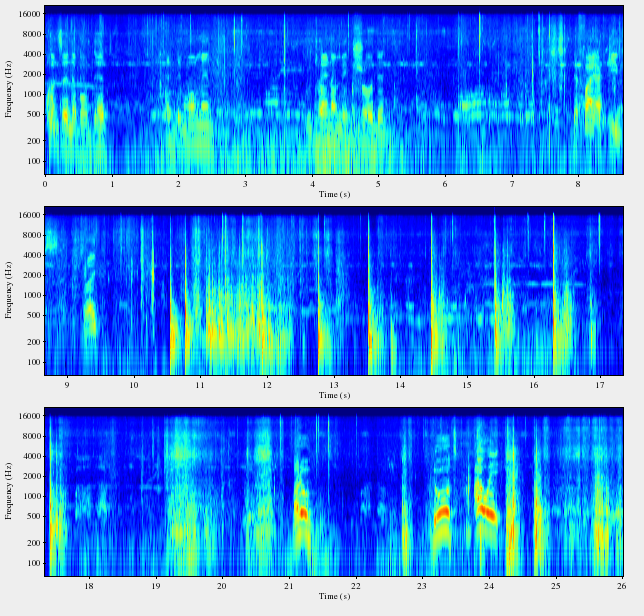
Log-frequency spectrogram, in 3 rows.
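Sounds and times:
machete chopping: 14.5 - 14.8.

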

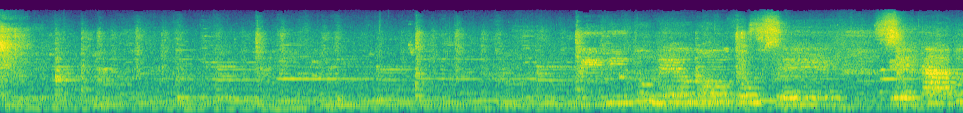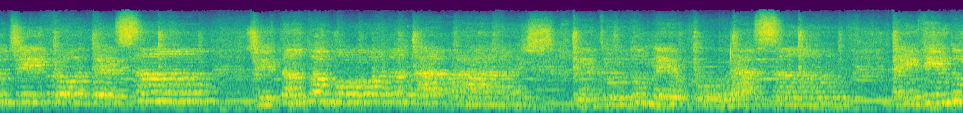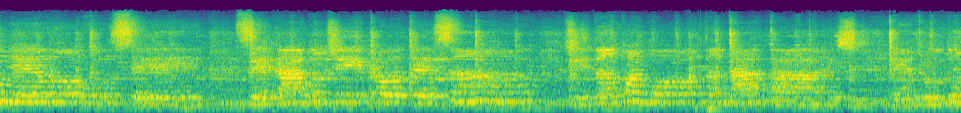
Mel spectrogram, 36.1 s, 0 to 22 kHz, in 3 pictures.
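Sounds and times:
choir singing: 7.2 - 36.0.

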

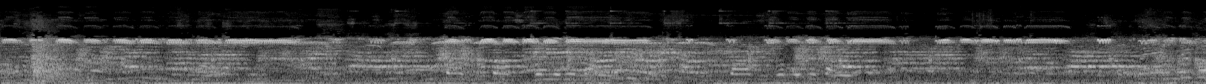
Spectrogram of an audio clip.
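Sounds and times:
crowd voices: 0.0 - 12.0
shrill whistles blowing: 0.0 - 12.0.

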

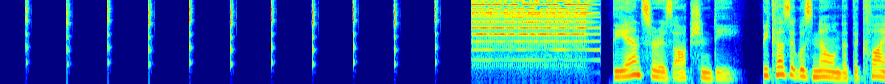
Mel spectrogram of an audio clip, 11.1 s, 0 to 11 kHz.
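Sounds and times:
timer tick: 0.3 - 5.6
ringing alarm tone: 5.9 - 7.5.

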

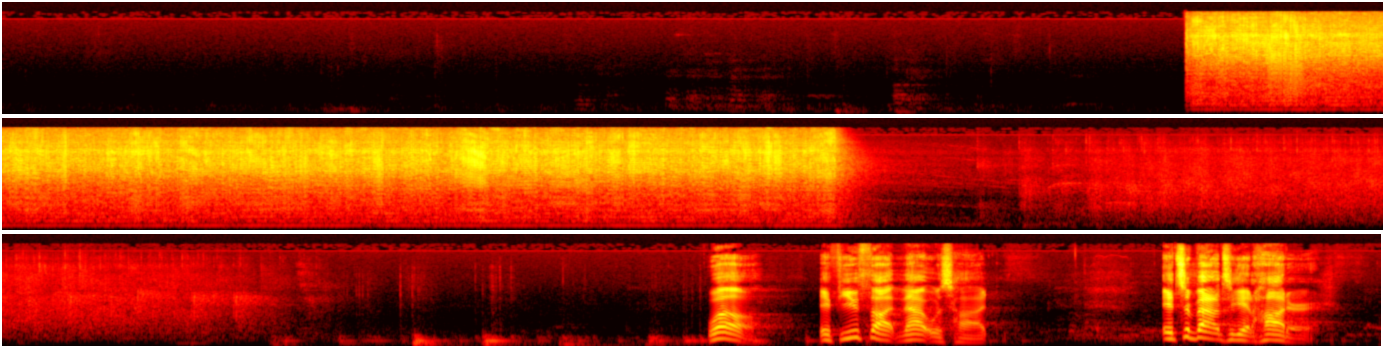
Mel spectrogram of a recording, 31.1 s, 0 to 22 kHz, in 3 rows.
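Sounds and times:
tesla coil electric buzz: 8.9 - 17.1.

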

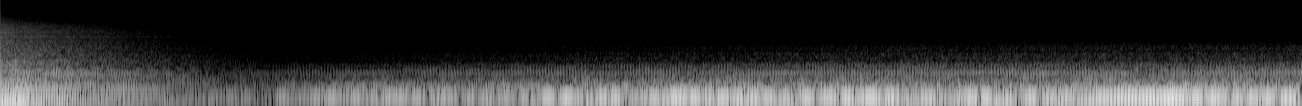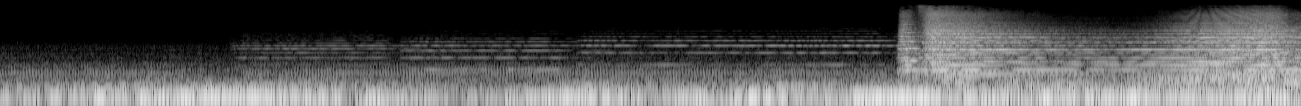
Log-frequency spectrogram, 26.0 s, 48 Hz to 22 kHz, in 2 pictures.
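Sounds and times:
deep steady rumble: 0.0 - 26.0.

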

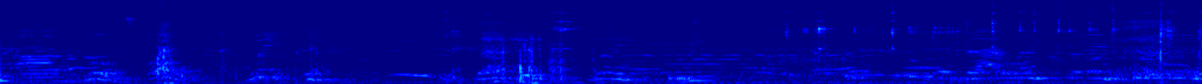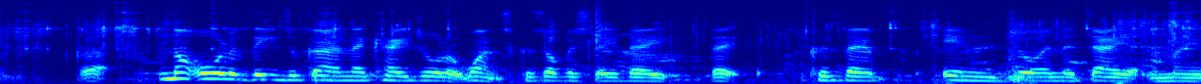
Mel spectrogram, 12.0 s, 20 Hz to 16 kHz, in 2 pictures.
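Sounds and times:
faint background voices: 0.0 - 12.0
plastic bag crinkling: 4.0 - 12.0.

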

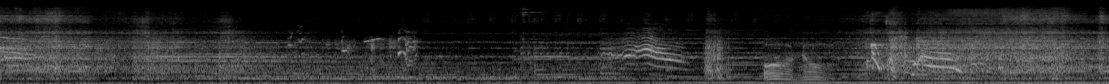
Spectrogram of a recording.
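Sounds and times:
background music: 0.0 - 11.0
cat-like cries: 6.0 - 7.0.

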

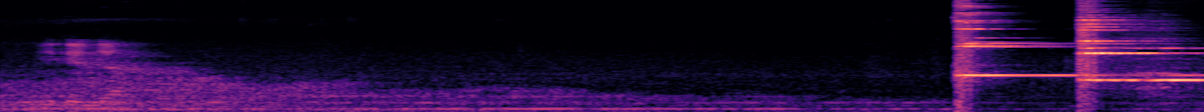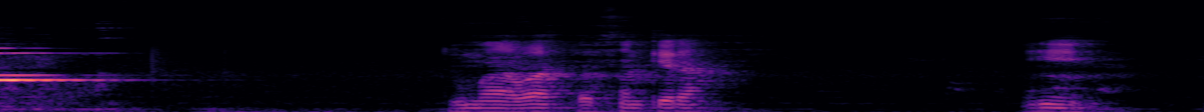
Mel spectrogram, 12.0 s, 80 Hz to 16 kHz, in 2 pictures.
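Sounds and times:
steady low hum: 0.0 - 12.0
metal temple bell ringing: 4.8 - 6.7.

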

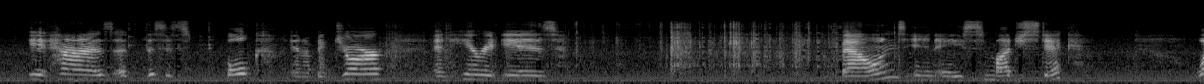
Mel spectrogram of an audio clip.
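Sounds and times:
dry crinkly rustling of sage stick: 3.5 - 9.4.

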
